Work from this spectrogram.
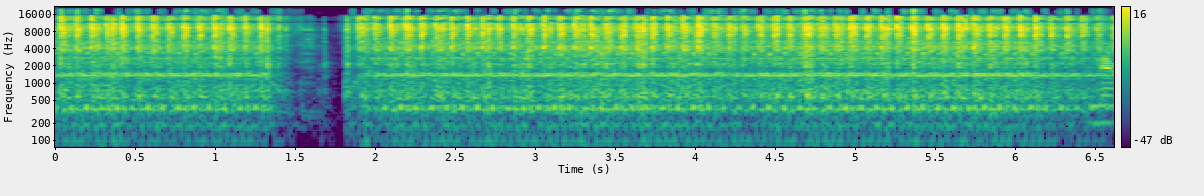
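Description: A sewing machine hems the bottom edge of a cloth face mask, running in a loud, close, steady whir that stops briefly partway through and then starts again.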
